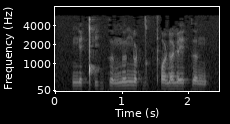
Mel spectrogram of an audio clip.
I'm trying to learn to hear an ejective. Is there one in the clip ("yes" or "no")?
no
